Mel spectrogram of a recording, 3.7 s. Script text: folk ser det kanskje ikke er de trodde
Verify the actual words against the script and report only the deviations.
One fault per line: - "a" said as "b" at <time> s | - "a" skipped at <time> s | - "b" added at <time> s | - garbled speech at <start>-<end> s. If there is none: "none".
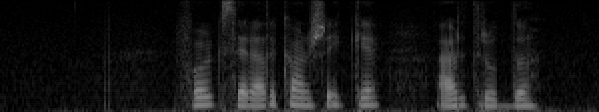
none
